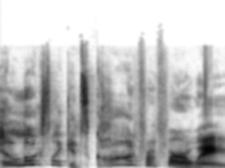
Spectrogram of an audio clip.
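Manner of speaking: high-pitched, loud, excited voice. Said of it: "He's like".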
